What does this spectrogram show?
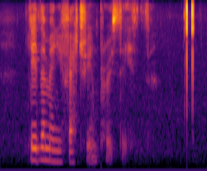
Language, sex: English, female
